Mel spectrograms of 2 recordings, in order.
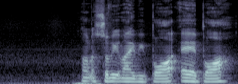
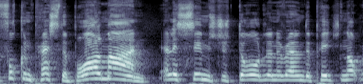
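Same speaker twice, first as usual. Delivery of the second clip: loud, raised pitch, frustrated; angry yell; 5 semitones higher, 3 dB louder than usual. Real, not acted. Fan yelling at Sunderland players to press the ball, angry and loud.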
